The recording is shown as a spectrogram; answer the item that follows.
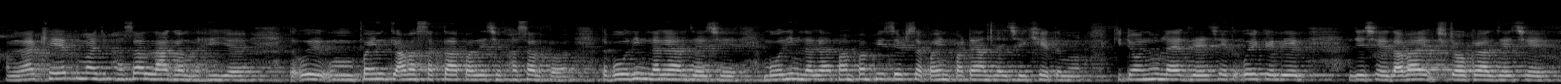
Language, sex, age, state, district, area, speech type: Maithili, female, 60+, Bihar, Saharsa, rural, spontaneous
